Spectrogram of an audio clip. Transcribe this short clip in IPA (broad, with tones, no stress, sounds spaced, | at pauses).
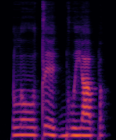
l oː˧ t e˦˨ ɡ͡b u˧ j a˦ p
